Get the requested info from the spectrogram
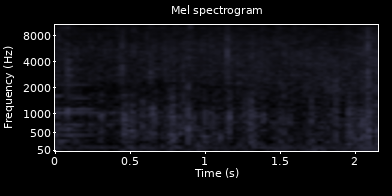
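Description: Frozen chopped turnip greens sizzling in hot bacon grease in a cast iron skillet: a faint, steady crackle.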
